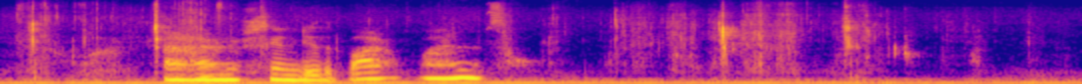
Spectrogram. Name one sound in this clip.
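Fingers rustle and brush against something soft close to a microphone.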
